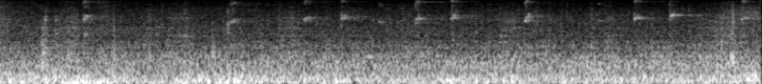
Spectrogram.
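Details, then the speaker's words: Mooncool TK Pro e-bike while being ridden, after its loose chain tensioner was tightened: short high chirps every fraction of a second over the rolling noise. A squeak whose cause is not yet found. "But I've got a squeak."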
